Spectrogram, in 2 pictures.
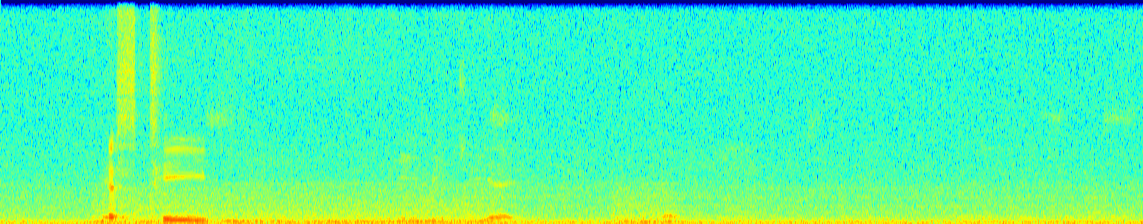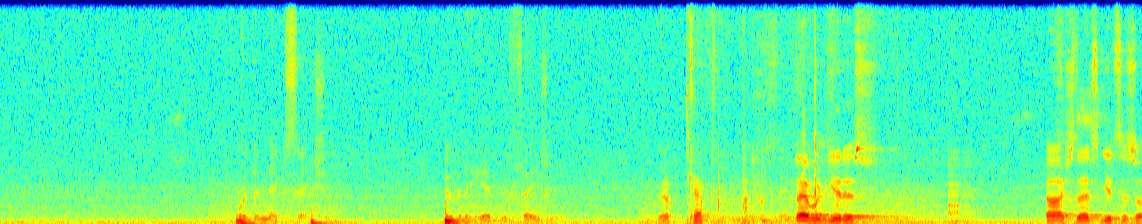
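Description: Men talk calmly, heard through microphones in an echoing room.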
